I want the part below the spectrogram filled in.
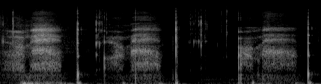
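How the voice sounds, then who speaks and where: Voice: drawn-out words, sharp tone. A storyteller narrating a first-person horror story entirely in a whisper, ASMR style, sometimes repeating words for effect.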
